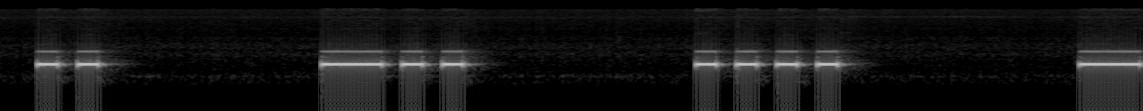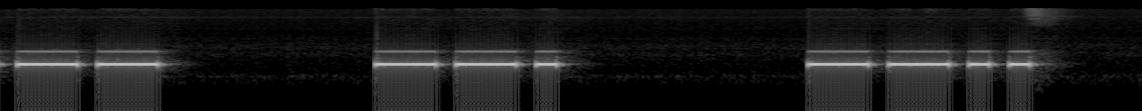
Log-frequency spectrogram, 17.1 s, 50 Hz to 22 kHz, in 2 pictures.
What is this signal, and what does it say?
Morse code, heard as a keyed tone, about 8 wpm, 660 Hz. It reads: I D H O G Z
